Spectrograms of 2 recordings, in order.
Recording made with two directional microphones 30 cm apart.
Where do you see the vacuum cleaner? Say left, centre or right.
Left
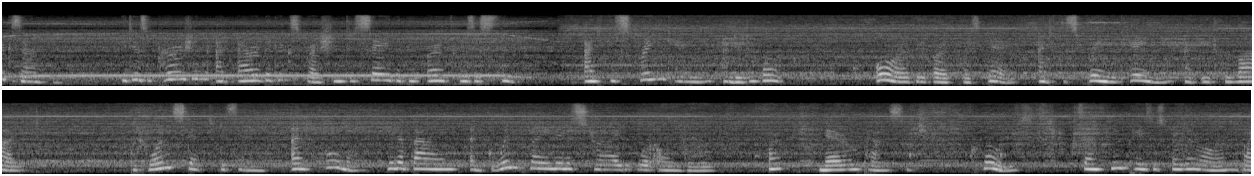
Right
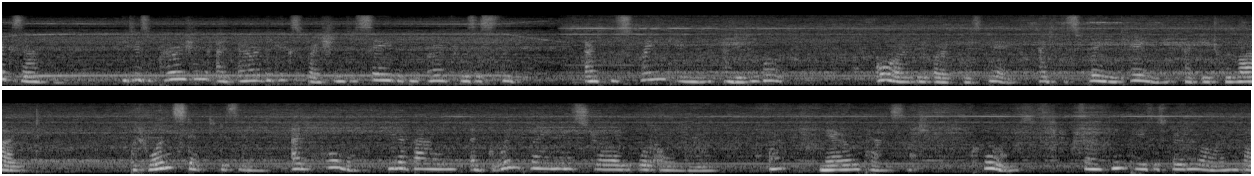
left.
